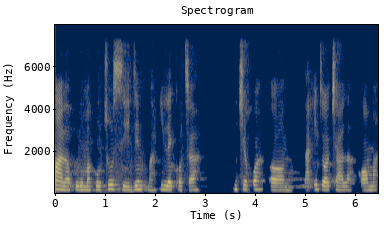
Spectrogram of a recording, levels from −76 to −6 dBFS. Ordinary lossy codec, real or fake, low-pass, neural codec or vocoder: none; fake; 7.2 kHz; autoencoder, 48 kHz, 32 numbers a frame, DAC-VAE, trained on Japanese speech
